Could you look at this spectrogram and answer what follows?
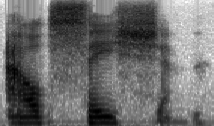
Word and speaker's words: Alsatian: by x blue right when you see ti in an english word it's pronounced like a sh like in the word nation it's tion nation so this is exactly so this is alsatian dogs very good so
